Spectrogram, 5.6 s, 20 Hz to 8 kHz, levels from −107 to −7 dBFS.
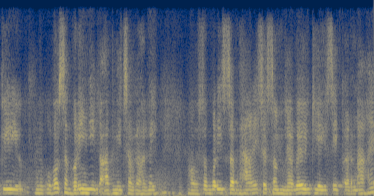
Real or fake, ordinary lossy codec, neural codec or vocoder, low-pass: fake; none; codec, 16 kHz, 1 kbps, FreqCodec, smaller model; none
